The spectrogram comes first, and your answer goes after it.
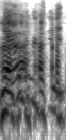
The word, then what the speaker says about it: ambergris: Oh, it's ambergris. Oh, that's okay, because AT2 already did. It's ambergris. Is ambergris? Yeah, ambergris is a rare and highly sought after secretion produced in the digestive system of sperm whales.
